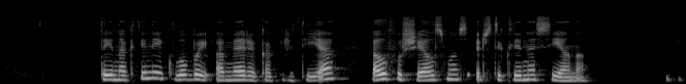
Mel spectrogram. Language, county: Lithuanian, Vilnius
